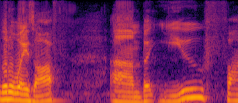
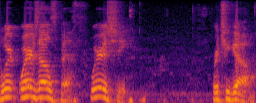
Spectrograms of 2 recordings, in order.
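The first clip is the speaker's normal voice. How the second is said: put-on dazed, sleepy young country boy voice; 3 semitones higher than usual. A cart-repair boy, just woken up, asks where Elsbeth went: cart-repair boy character. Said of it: "I'm in the business of repairing carts. / boy. / boy. / I don't know nothing about no yew branches, ... I ain't broke no carts".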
